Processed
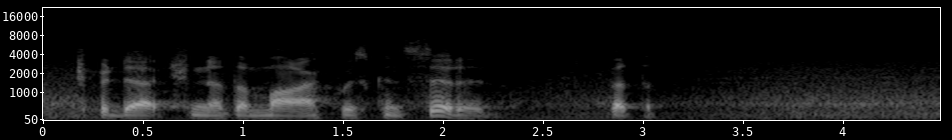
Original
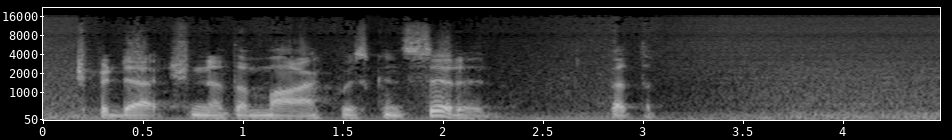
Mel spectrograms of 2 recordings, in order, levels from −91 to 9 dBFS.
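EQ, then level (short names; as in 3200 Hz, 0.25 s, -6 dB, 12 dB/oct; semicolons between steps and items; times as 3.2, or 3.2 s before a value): band-pass 590 Hz, Q 2.3; air absorption 100 m; -8.0 dB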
